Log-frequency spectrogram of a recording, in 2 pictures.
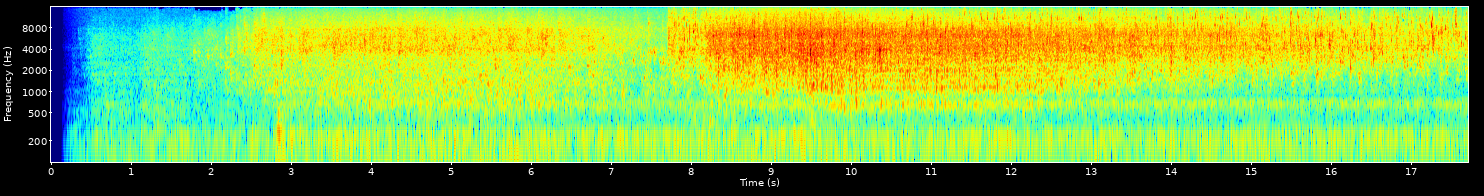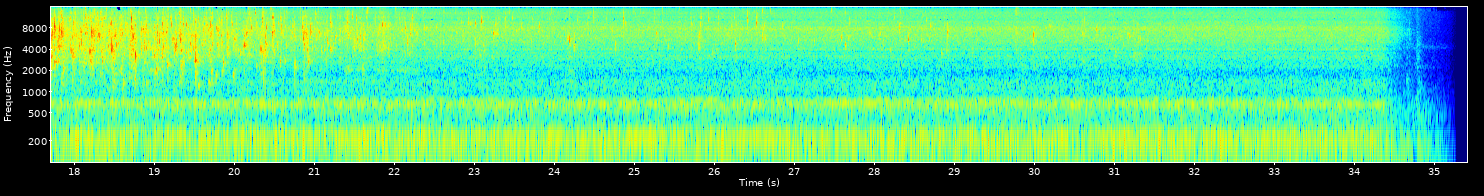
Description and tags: Mono track recorded with a Rode NT1. The toilet upstairs was flushed and the pipes were close-miked to hear the water rush through.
